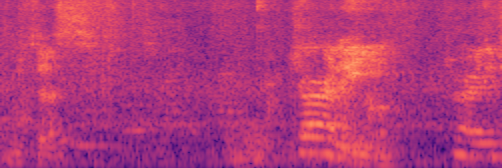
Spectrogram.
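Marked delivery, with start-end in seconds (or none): 1.9-3.1 bright high call of a dog's name; excited call. Real, not acted. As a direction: call the dog happily, high. Calling dog excitedly.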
